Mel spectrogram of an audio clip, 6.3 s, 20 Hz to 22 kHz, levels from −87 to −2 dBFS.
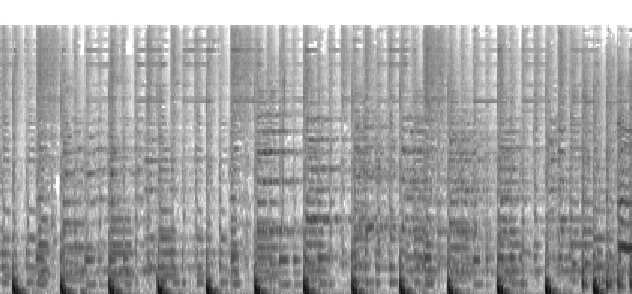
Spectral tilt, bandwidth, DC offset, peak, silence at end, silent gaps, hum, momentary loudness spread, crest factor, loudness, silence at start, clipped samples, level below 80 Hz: -5 dB/octave; 16 kHz; 0.2%; -2 dBFS; 0 s; none; none; 5 LU; 16 dB; -22 LUFS; 0 s; under 0.1%; -24 dBFS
